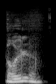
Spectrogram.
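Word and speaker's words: Brühl: et évidemment comment il s'appelle Daniel Bull. – Brûle, ça se prononce.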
